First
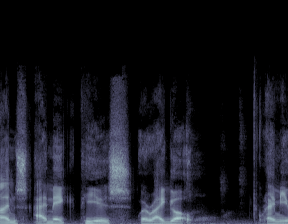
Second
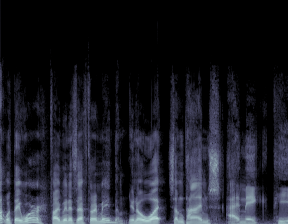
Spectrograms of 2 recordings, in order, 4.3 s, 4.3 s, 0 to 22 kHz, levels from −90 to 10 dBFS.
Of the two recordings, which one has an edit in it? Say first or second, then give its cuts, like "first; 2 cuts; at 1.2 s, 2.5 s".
second; 1 cut; at 1.8 s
